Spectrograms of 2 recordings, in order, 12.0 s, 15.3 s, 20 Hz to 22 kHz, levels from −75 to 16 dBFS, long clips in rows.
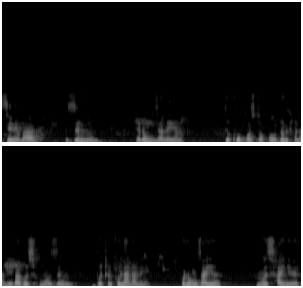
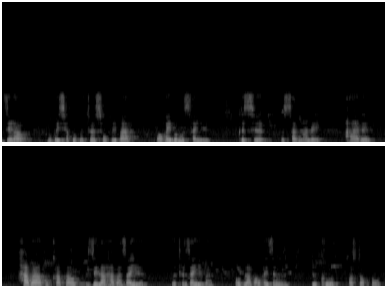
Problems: none marked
